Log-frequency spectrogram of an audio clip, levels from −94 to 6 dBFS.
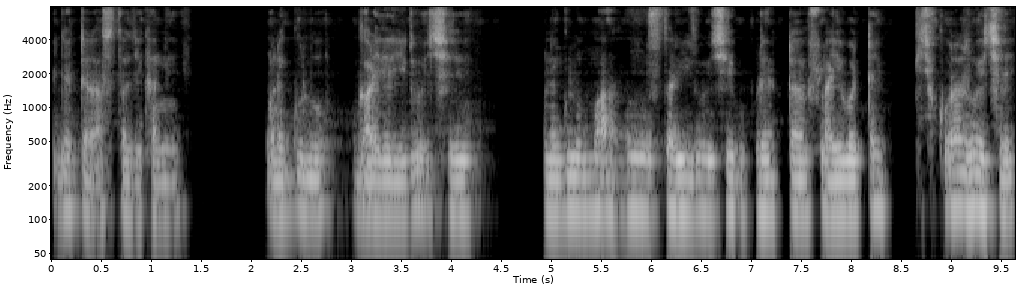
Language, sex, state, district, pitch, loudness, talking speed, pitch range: Bengali, male, West Bengal, North 24 Parganas, 115 Hz, -27 LUFS, 135 wpm, 110-120 Hz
